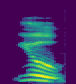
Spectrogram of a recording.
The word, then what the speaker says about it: 유: La vocal de hoy se pronuncia y se llama 유, 유.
